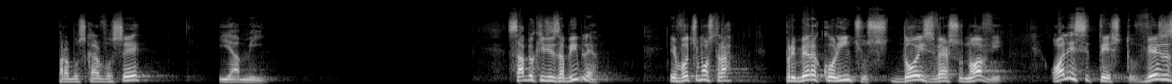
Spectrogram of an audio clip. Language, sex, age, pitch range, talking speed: Portuguese, male, 60-79, 150-195 Hz, 130 wpm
